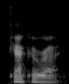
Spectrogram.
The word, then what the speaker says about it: Kakarot: Runner Boy says, say it like Kakarot. Kakarot. Kak or cock? Kak. I'm going to go with kak. Kakarot.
